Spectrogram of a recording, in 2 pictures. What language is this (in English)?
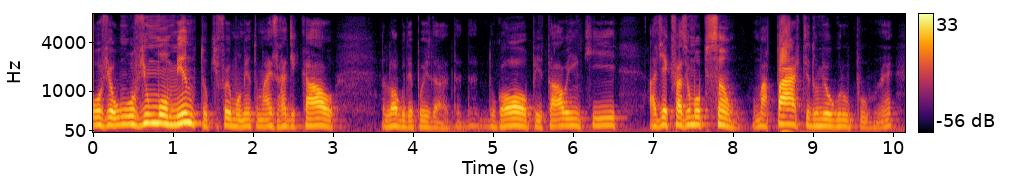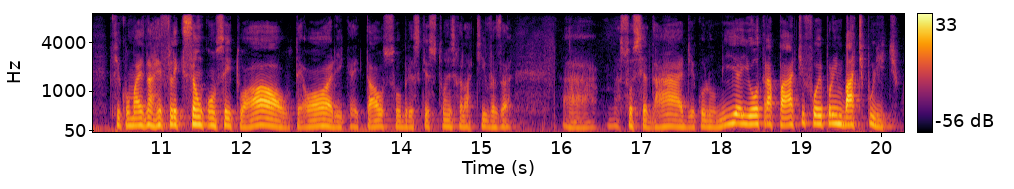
Portuguese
